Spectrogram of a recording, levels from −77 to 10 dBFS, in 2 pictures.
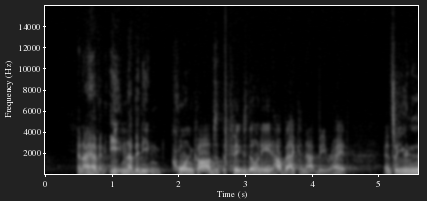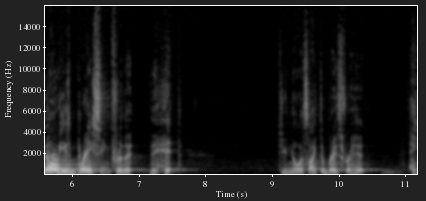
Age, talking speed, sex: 30-49, 225 wpm, male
